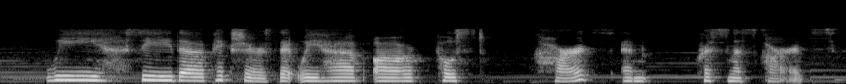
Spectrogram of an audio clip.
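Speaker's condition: Aphasia after stroke; in recovery, in speech therapy, aphasia improving

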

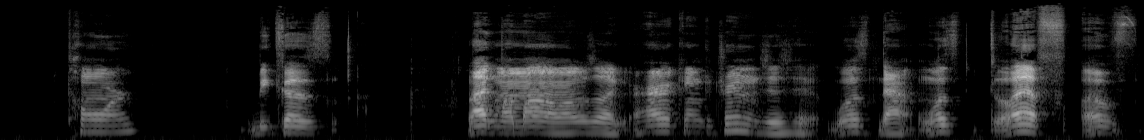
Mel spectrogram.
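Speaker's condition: Cerebral palsy; wheelchair user

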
